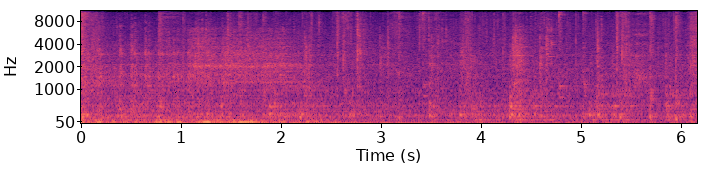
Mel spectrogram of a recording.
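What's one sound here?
Feet knock on wooden ladder rungs.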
